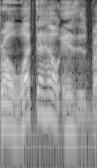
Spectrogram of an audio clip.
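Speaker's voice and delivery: ordinary delivery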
